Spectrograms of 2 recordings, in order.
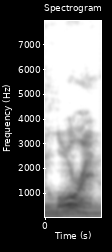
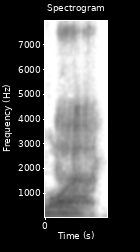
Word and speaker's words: Lorne: Everyone screws up my name and calls me Lauren. I grew up with, Lauren. No, I'm Lauren. Lauren rhymes with corn or other dirty things that you can think of.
